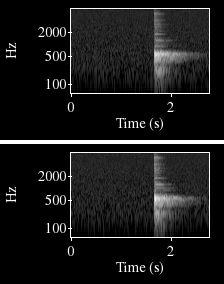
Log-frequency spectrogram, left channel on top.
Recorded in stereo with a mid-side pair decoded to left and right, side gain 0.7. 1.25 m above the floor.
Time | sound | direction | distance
1.7 | a cowbell | 25° right | 0.5 m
